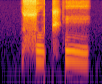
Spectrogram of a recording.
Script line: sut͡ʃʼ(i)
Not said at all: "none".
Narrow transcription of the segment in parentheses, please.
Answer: i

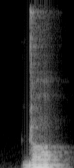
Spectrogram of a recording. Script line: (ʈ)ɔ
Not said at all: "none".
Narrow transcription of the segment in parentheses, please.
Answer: ɖ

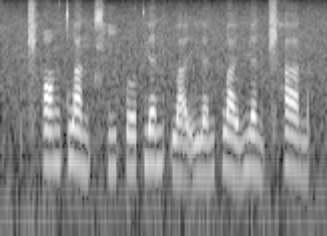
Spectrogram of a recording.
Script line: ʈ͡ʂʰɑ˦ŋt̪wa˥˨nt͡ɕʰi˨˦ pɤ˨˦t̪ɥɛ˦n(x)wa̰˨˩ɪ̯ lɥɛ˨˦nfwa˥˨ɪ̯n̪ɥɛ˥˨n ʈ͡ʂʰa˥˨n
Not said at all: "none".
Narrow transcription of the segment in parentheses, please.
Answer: k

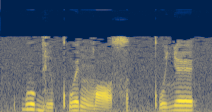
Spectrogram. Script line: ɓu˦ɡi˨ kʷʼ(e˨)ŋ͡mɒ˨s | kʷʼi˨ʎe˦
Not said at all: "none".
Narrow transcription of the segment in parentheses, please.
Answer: e˦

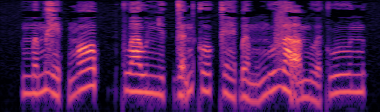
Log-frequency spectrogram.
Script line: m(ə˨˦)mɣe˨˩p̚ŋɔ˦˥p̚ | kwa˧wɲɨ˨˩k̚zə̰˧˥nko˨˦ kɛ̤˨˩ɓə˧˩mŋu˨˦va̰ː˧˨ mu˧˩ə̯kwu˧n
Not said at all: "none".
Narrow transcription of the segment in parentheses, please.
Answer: ə˨˦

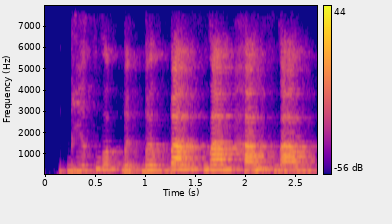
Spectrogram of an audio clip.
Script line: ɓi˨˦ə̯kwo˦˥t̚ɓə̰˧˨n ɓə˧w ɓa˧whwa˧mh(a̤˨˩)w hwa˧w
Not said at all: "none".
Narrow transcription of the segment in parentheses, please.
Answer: a˨˦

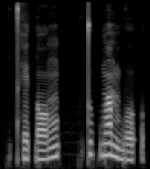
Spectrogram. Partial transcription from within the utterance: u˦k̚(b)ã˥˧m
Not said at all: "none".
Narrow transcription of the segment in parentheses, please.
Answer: b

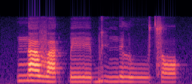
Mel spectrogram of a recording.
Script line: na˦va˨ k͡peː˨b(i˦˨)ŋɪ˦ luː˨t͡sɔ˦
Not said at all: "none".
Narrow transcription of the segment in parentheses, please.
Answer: i˦˨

